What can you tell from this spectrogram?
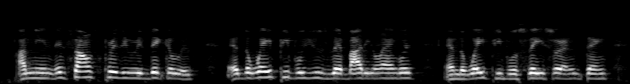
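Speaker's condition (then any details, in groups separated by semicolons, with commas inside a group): Cerebral palsy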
